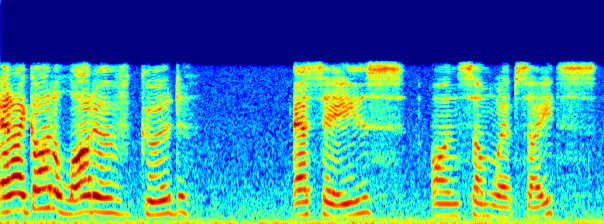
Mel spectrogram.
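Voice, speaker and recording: A woman speaks at a very slow pace, leaving long, frequent pauses. Her loudness swings widely, and the room echo is audible. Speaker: vlogger. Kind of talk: casual monologue. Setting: at home in a trailer. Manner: halting. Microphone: camera mic, no microphone.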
